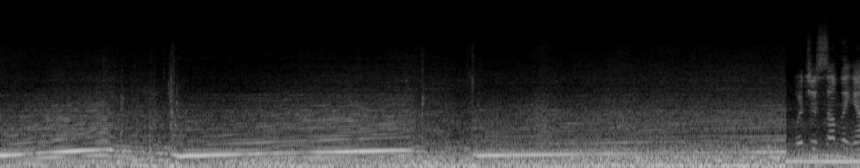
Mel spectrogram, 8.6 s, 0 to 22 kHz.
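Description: A BMW E36 M3 with the single Vanos engine accelerates hard, its revving note climbing through several gear changes, loud and close throughout.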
